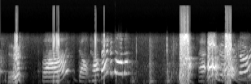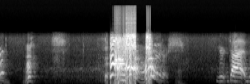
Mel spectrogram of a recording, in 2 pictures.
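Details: Skooter, a pet dog, talks back to his owner and won't be quiet. Occasional sharp barks and drawn-out harmonic vocal sounds are mixed with a woman's scolding voice throughout.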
